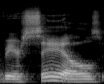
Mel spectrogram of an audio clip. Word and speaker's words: Versailles: to pay reparations and even though it's spelled vr versailles vrsa ali is it's actually versaille you see the picture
